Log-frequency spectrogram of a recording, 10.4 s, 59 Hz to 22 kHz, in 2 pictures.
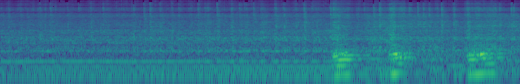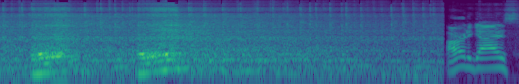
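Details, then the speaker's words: Polaris Indy Sport 340 fan-cooled two-stroke snowmobile after motor swap, driving: throttle blips rise weakly and fall flat; bog later traced to gunk in carburetors and incorrectly set floats. "still bogging on me when I'm driving it um I believe we got a fuel related issue in the carburetors"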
